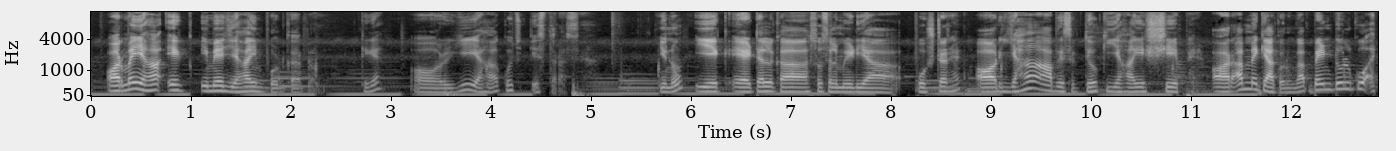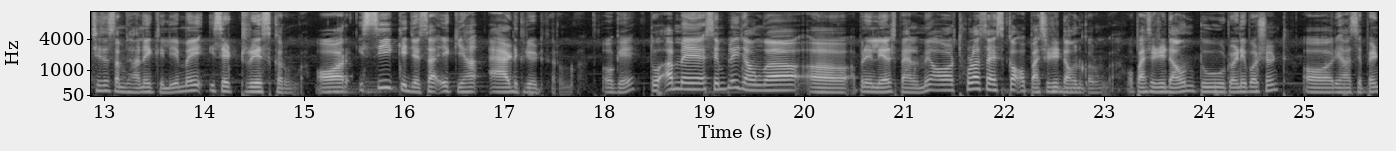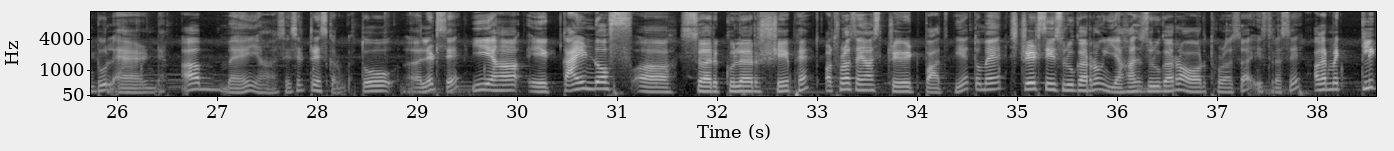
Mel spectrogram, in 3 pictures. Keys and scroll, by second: 0.0 v, 1.0 Escape, 5.1 Return, 5.9 ctrl+t, 6.0 Escape, 6.9 ctrl+t, 8.6 Return, 8.8 space, 11.1 space, 25.8 space, 28.6 ctrl+z, 29.4 space, 33.4 space.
